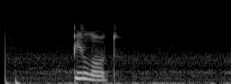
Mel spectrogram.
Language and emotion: Russian, neutral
